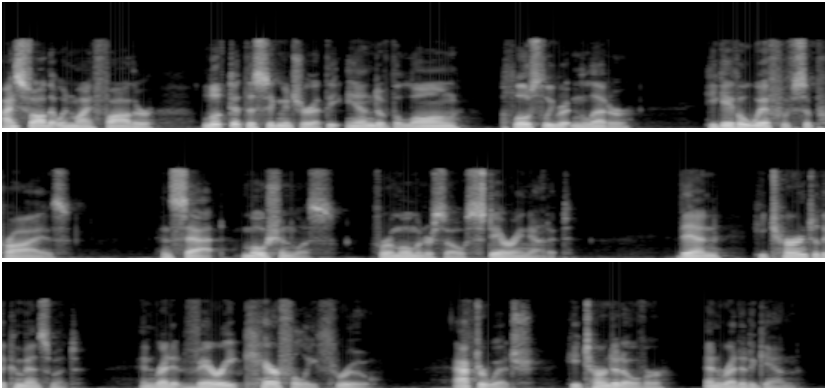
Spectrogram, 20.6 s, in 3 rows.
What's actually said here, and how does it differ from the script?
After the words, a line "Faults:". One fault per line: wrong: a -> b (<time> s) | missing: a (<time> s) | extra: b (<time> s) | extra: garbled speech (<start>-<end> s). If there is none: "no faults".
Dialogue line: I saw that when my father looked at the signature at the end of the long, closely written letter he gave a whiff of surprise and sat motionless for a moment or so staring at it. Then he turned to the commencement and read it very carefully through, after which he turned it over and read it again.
I saw that when my father looked at the signature at the end of the long, closely written letter he gave a whiff of surprise and sat motionless for a moment or so staring at it. Then he turned to the commencement and read it very carefully through, after which he turned it over and read it again.
Faults:
no faults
